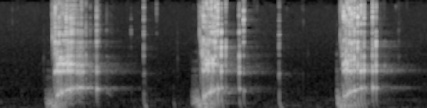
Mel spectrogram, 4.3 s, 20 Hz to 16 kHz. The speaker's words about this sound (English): I can do that on purpose, by the way. I can intentionally belch. Let me do it. Give me 1 second. Okay, I can kind of do it.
